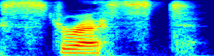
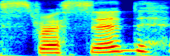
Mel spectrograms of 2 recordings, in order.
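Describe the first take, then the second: First: The word ends with a T sound. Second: The ending is not a plain T sound. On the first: The speaker calls it right. "we say stressed. So it's like a T at the end" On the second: The speaker calls it wrong. "we don't say stressed when there's an S"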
